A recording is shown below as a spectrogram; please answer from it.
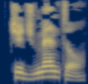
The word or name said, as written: judgmental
